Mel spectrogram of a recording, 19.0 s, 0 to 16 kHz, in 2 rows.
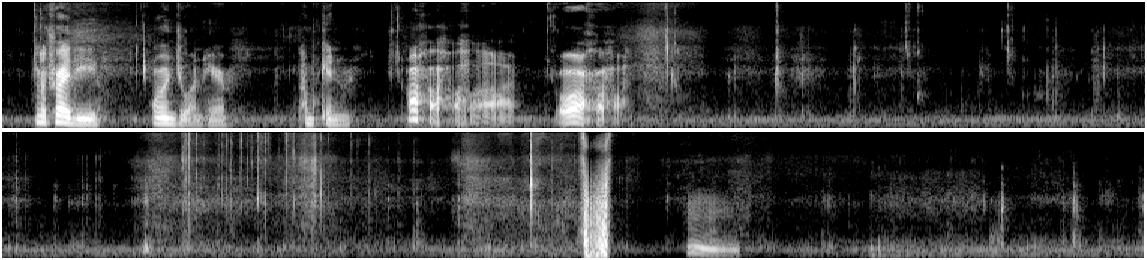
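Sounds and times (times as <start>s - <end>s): chewing gum: 2.0s - 19.0s
candy shell crunching: 6.5s - 14.6s.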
